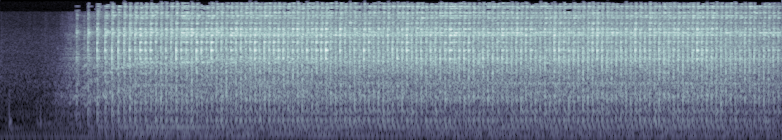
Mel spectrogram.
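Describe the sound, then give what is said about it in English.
A power drill bores into a big boulder during trail repair work in the woods. It spins up quickly into a loud, continuous, gritty grinding roar that holds steady to the end. “This is the sound of a team of people who have carried hundreds of pounds of equipment over a mile into the woods in order to fix a hiking trail that is falling apart. They drill holes into a big boulder,”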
